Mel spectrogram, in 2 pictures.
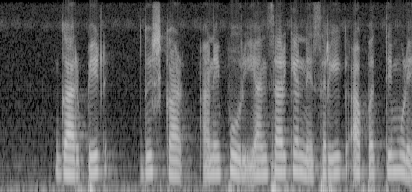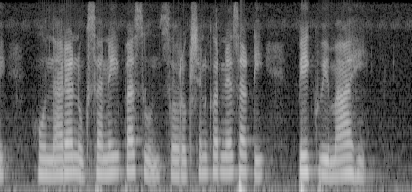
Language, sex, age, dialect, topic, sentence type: Marathi, female, 25-30, Varhadi, banking, statement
